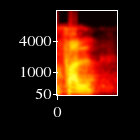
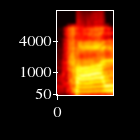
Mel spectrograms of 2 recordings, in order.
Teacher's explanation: جب فا کو لام سے ملائیں گے تو بیچ میں جو الف ہے اس کو چھوڑ دیں گے۔ اگر بعض اوقات لوگ پڑھتے ہیں سمجھتے ہیں کچھ کے ذہن میں ہوتا ہے کہ الف پڑھا جائے گا، الف کو لمبا کر کے پھر جو ہے لام کے ساتھ کنیکٹ کریں گے، ایسا نہیں ہے۔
